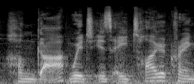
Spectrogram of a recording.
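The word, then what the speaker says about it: Hung Ga: He learned Hong Jia Quan, which in Cantonese is pronounced Heng Ga, which is a tiger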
